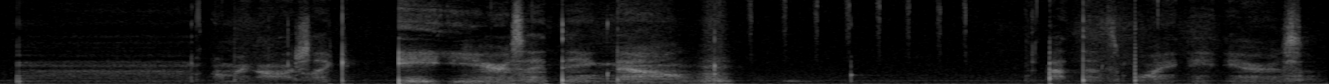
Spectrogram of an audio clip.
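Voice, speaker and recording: A very slow whisper, broken by long and frequent pauses, against clearly audible background noise. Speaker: ASMR artist. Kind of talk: ASMR casual ramble. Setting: close binaural microphone. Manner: whispered.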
